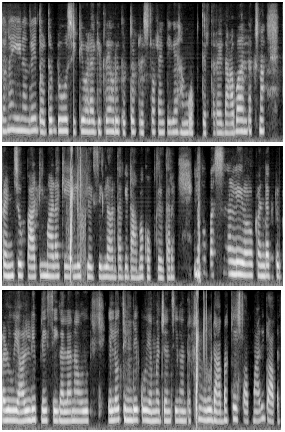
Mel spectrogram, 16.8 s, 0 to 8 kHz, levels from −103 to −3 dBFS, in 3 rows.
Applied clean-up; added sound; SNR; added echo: neural diffusion model UNIVERSE++.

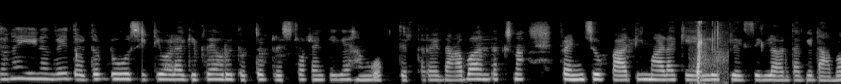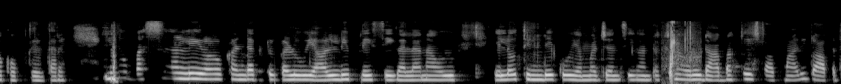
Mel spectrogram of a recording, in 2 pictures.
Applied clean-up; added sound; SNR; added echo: classical method log-MMSE.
